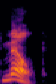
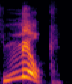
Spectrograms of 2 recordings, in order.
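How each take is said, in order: First: The vowel sounds like the 'e' in 'melk'. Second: The vowel sounds like the 'i' in 'mill'. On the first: "which I say like milk" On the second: "And Jake says, no, it's milk"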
